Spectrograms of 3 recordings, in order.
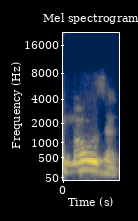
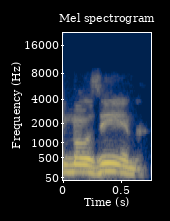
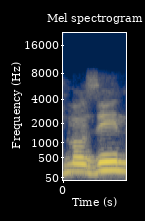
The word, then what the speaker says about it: Mosin: you hear people say everything like I say Mosin right just because I want to it's actually mozian it's moseying the gun I say Mosin Nagant and I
